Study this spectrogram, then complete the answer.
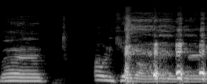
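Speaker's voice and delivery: low, put-on baritone voice. Retelling what a man said when asked about the MVP, in a put-on deep voice. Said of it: "He got a deep voice".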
